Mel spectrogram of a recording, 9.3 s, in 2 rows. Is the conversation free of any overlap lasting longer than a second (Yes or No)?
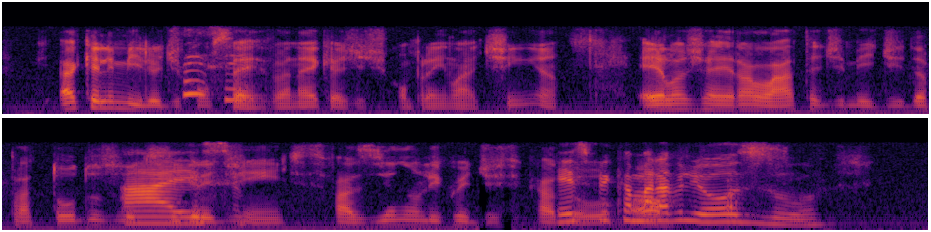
No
